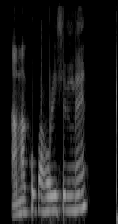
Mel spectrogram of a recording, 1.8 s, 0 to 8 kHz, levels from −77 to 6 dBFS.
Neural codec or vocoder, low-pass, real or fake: codec, 16 kHz, 2 kbps, X-Codec, HuBERT features, trained on general audio; 7.2 kHz; fake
